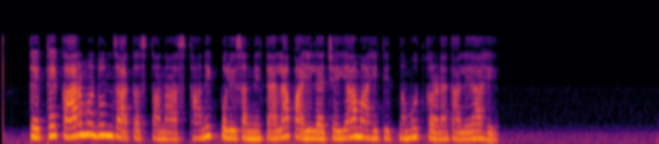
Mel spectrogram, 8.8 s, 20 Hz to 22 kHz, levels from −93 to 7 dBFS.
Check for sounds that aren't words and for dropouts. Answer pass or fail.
pass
